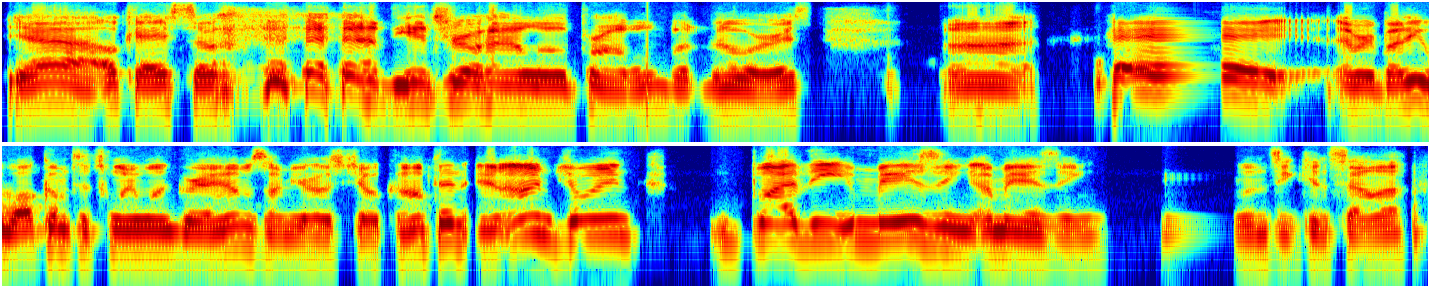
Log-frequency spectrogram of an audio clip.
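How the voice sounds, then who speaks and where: A man's voice: a little high, expressive, a little slow, dry recording, muffled recording. A man hosting a podcast interview, chatting casually, laughing often and rambling with restarts. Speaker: podcast host.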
